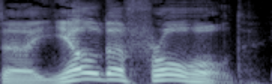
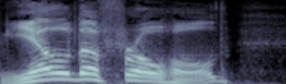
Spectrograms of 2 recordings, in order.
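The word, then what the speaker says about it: Hjalte Froholdt: His name is apparently pronounced Yelda Froholt. Even I had it a little bit wrong. Yelda Froholt.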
